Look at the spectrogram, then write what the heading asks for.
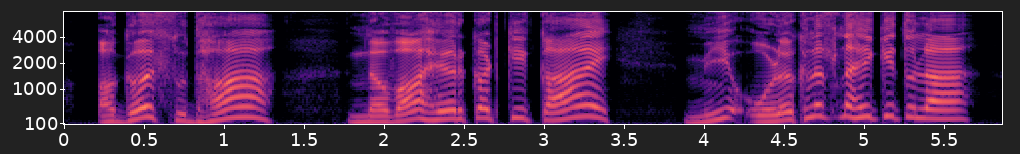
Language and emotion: Marathi, surprised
